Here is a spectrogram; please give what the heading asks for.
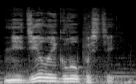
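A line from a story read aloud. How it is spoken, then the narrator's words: Calm. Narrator (Russian): сказал Хлюст спокойно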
